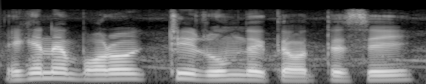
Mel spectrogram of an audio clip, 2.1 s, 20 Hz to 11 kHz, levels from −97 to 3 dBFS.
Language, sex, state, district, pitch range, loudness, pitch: Bengali, male, West Bengal, Alipurduar, 135-165 Hz, -15 LUFS, 140 Hz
